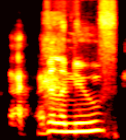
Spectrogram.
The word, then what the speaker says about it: Villeneuve: mind and try to enjoy it from director Villanueva, or what? How do you pronounce it again, Kyle? I don't remember. It's French. I don't know. Villeneuve.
